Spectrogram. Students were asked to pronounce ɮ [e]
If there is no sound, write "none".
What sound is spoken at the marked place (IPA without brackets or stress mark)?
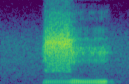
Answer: i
